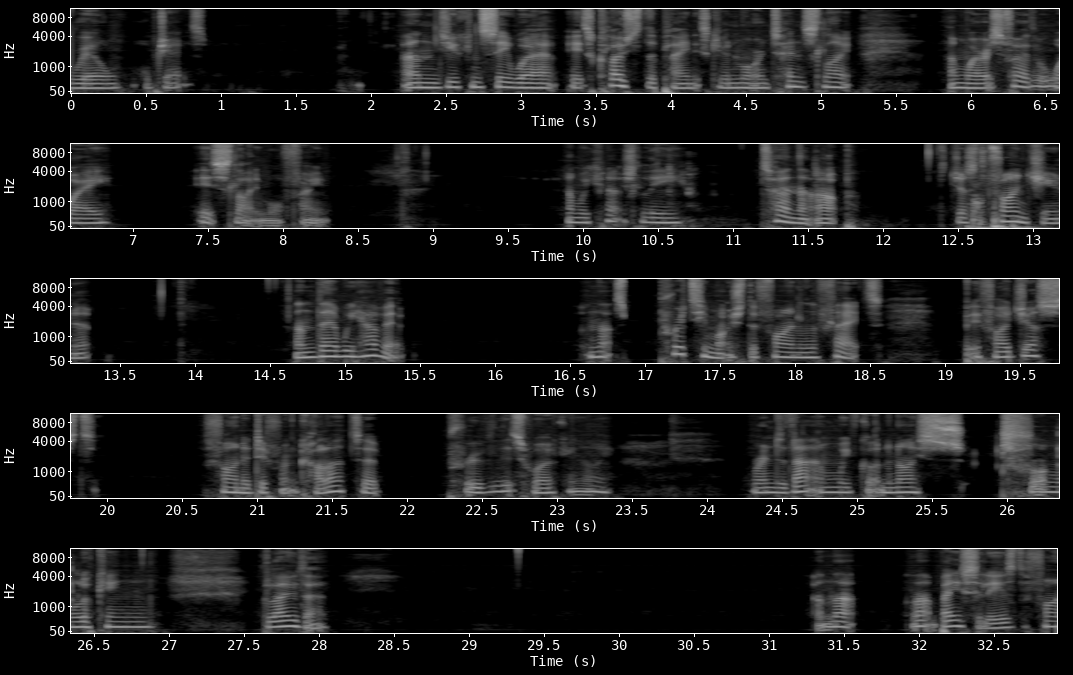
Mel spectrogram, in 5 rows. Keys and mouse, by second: 10.2 click, 20.5 click, 23.7 F12.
